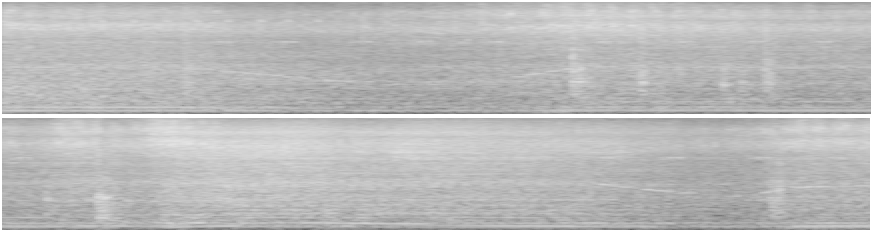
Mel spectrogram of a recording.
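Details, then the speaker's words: Manual-transmission truck with a stuck wheel, lug nuts left loose and truck backed up using the clutch and brakes to free it: engine ticking over with heavy, irregular clunks as the loose wheel shifts on the hub. "Sounds like it's loose. I can hear the clunking, so it sounds like it's loose."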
